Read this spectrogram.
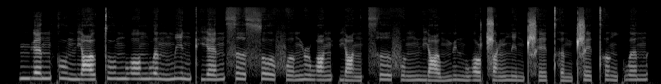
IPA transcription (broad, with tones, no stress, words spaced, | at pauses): mɥɛ˥nku˥˩n̪jɑ˧˥ʊ̯ t̪u˥n̪wɔ˥n̪wə˥˧n mi˥˩n pʰjɛ˧˥nsɹ̩˥˧ so˥˩ʊ̯fɤ˧˥ŋɻwɑ˧˥ŋ pjɑ˨˩ŋt͡sʰɹ̩˥ fʊ˧˥ŋn̪jɑ˨˩ʊ̯my˥˩n wɔ˧˥ ʈ͡ʂɑ˧˥ŋn̪i˨˩nʈ͡ʂʰe˦ɪ̯ t̪ʰə˨˩nʈ͡ʂe˥˧ɪ̯t̪ʰɤ˥˩ŋkwə˥n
